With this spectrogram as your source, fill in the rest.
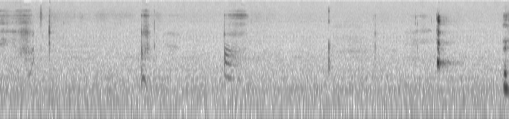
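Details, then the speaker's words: Baby boy with hiccups: short, sharp hiccup bursts about once a second, with soft babbling between them in a quiet room; infant hiccups. "are you're so stinking cute you have the hiccups buddy"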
